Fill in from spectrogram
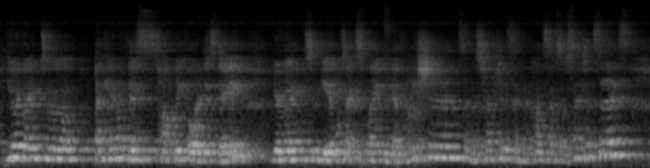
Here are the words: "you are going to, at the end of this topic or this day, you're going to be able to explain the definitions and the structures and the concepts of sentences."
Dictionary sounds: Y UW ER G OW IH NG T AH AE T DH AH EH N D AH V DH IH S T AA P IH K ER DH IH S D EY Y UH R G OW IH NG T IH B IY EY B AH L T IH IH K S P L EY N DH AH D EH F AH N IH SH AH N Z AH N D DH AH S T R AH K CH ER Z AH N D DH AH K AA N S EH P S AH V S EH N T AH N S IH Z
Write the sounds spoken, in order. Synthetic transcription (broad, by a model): Y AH ER G OW IH NG T AH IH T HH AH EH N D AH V DH IH S T AA P IH K ER DH IH S D EY Y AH R G OW IH NG T IH B IY EY B L T IH IH K S P L EY N DH AH D EH F AH N IH SH AH N Z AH N DH AH S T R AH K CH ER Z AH N DH AH K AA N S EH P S AH V S EH N T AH N S IH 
